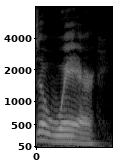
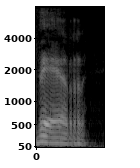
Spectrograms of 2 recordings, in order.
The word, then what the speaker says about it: where: دقت داشته باشیم بر تلفظ where. هیچ وقت نگین where. W در زبان انگلیسی V تلفظ نمیشه.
